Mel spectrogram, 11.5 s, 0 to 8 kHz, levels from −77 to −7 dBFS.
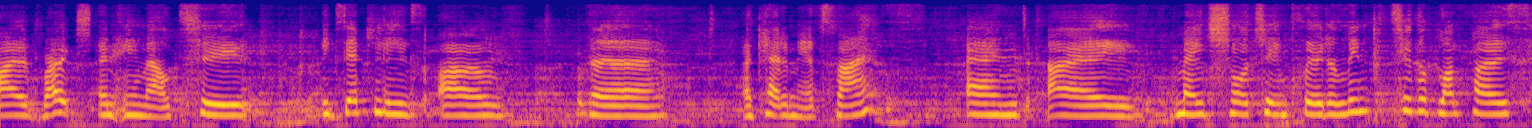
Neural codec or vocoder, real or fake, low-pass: codec, 24 kHz, 1 kbps, SNAC; fake; 7.2 kHz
